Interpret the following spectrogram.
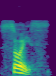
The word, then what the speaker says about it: Seuss: Seuss, although, by the way, I learned very recently that his name is actually pronounced Seuss. Okay? I mean, no one outside of him and his family care, but it's actually Seuss.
